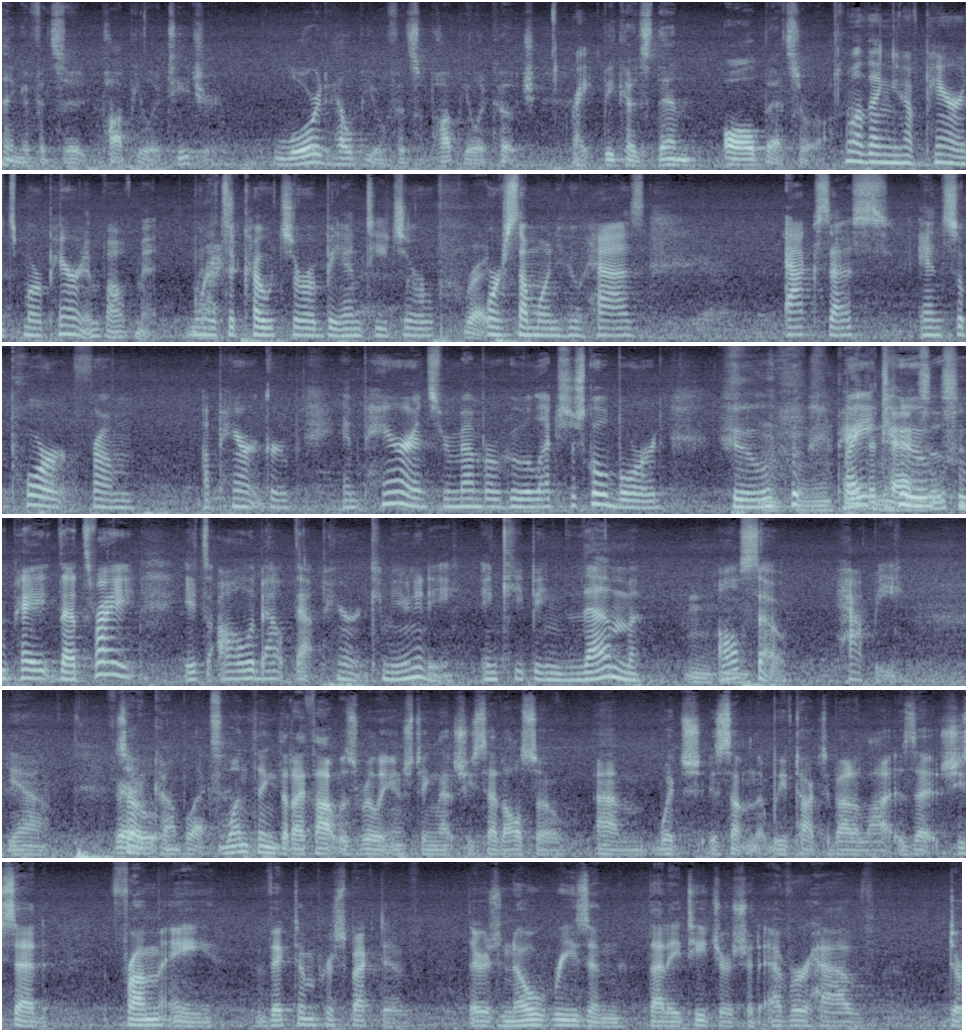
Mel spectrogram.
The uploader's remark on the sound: This interview is from a recent conference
